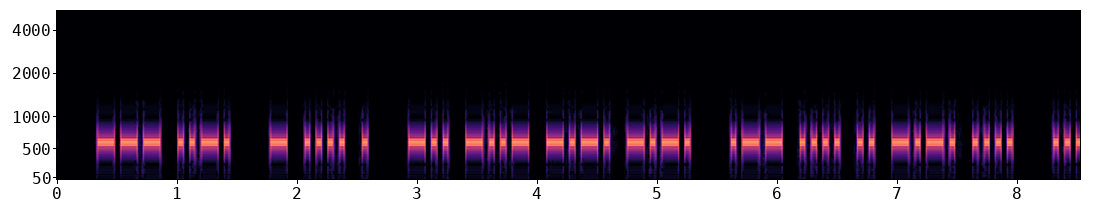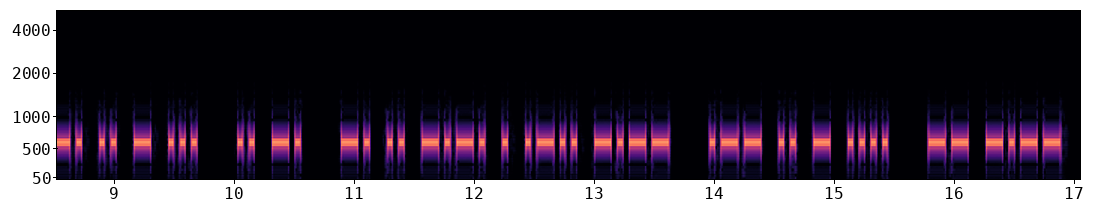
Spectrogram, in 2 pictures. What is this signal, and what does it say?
Morse code, heard as a keyed tone, about 25 wpm, 600 Hz. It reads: OF THE DXCC WHICH FITS IN NICELY WITH MY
